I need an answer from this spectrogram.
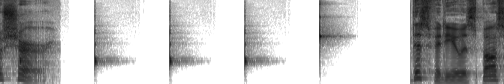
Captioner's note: tick, tick, tick, tick, tock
